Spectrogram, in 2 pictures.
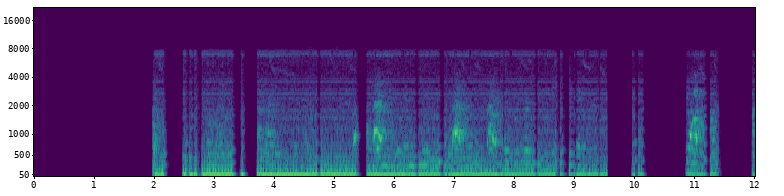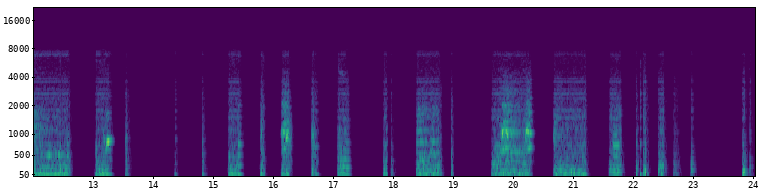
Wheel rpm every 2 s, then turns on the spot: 0, 0, 0, 0, 0, 0, 0, 0, 0, 0, 0, 0.
none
